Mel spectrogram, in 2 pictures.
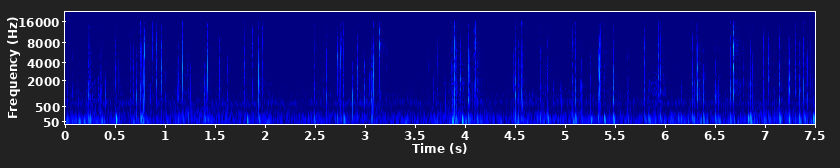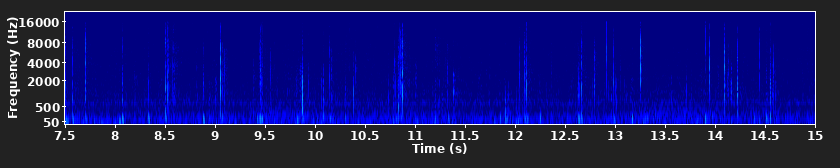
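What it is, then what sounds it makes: Fabric crinkle plush toy. A red fabric plush crinkle toy is held sideways in both hands and scratched and squeezed with the fingertips close to the microphone. It makes a dense stream of quick, bright crinkles and scratchy rustles with sharp, short snaps over a faint low hum.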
